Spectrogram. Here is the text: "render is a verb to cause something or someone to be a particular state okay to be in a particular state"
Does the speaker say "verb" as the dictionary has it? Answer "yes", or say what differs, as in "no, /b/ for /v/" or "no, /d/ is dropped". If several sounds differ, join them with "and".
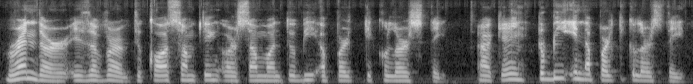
yes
